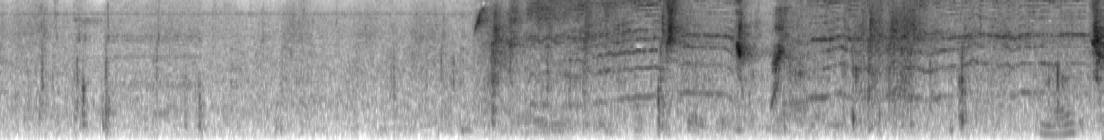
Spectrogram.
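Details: Baby monkey named Leo crying to beg its mother for milk: high, thin squealing cries in rapid wavering bursts, growing louder and more frequent in the second half, over outdoor background noise.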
